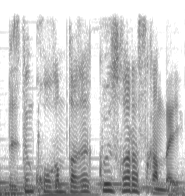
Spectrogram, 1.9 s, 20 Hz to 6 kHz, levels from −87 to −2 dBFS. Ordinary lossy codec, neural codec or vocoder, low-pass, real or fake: none; none; 5.4 kHz; real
